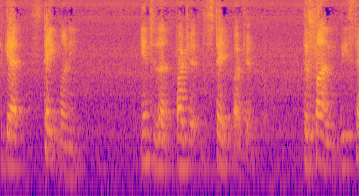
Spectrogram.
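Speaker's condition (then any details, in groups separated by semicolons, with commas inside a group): Cerebral palsy; from birth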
